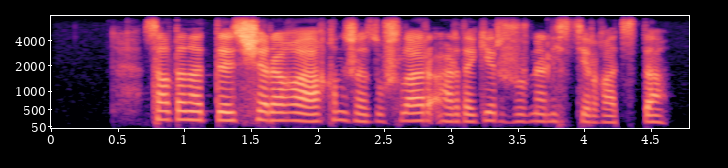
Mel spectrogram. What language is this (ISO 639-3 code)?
kaz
